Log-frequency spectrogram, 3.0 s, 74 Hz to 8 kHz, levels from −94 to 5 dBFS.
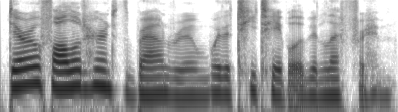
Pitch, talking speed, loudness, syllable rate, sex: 170 Hz, 320 wpm, -19 LUFS, 7.7 syllables/s, female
